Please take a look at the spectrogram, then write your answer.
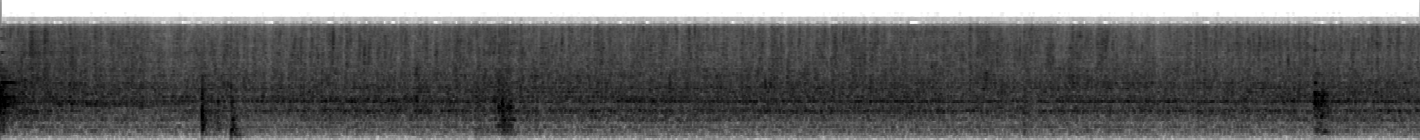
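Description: Grouper being stir-fried in a pan gives a steady, loud, dense sizzle that lasts throughout, with a few brief clicks and scrapes from the utensil and no voices.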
